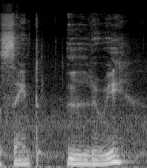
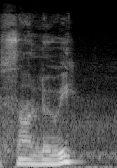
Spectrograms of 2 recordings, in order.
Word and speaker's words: Saint Louis: land well behind him the saint louis or san luis how the french would pronounce it targeted ship they can't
